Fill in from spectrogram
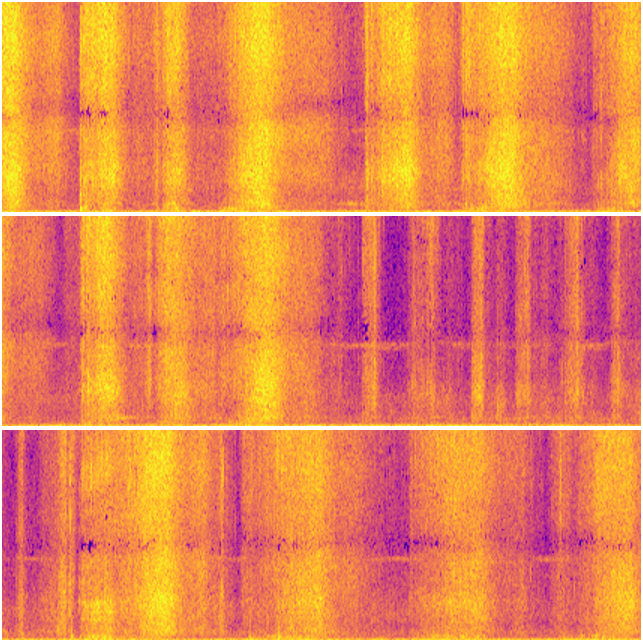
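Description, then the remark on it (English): Footsteps crunch through dried fallen leaves in a steady walking rhythm, each step a loud, crackly rustle over a constant low background hum. “It's all leaves. Dried fallen leaves.”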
